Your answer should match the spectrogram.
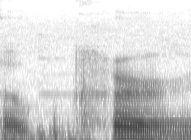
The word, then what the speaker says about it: occur: part is stressed so this word occur notice that the stress is on occur the second part all right so all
